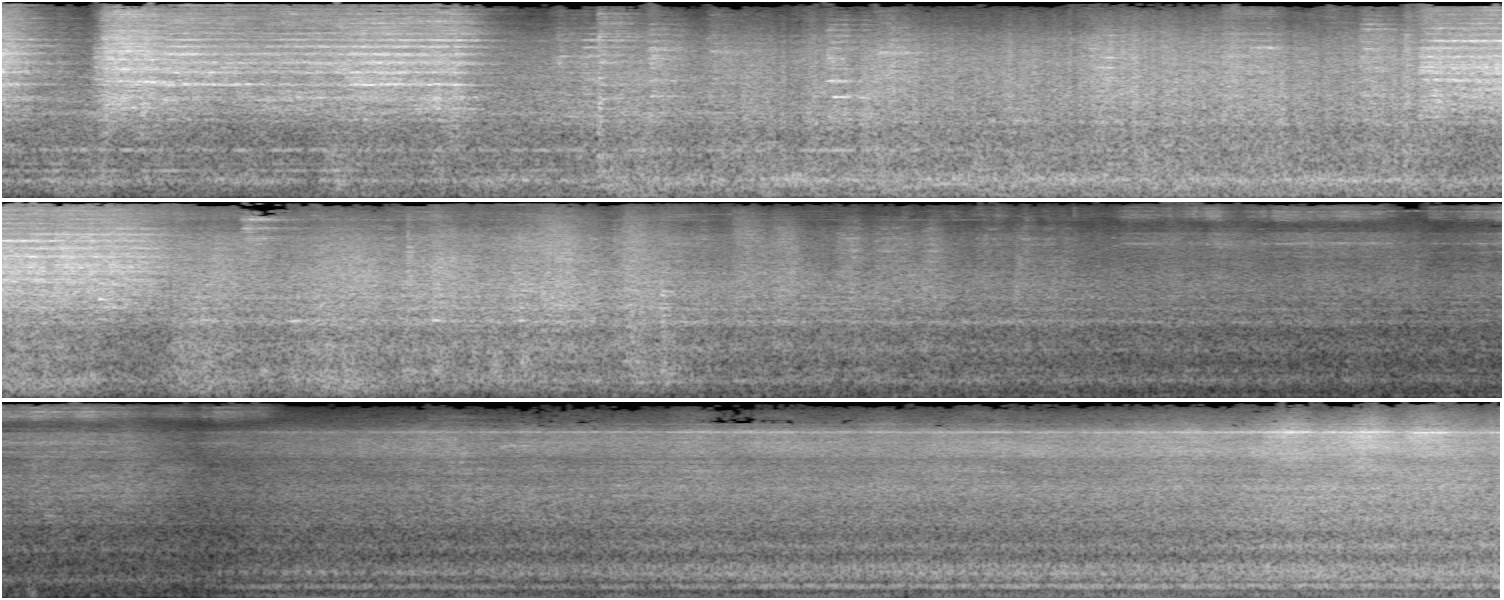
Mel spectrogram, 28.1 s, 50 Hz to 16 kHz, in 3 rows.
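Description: Freight wagons behind a pair of Sr3 electric locomotives roll past on the rails, with high wheel squeal about a second in and again around nine seconds; the rolling noise then fades. From about twenty seconds a freight train hauled by three Dv12 diesel locomotives approaches, their diesel engines running with a steady low throb that grows louder.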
